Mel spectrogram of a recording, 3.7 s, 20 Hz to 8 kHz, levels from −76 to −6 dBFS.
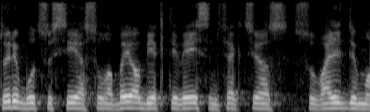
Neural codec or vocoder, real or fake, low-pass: vocoder, 44.1 kHz, 80 mel bands, Vocos; fake; 7.2 kHz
